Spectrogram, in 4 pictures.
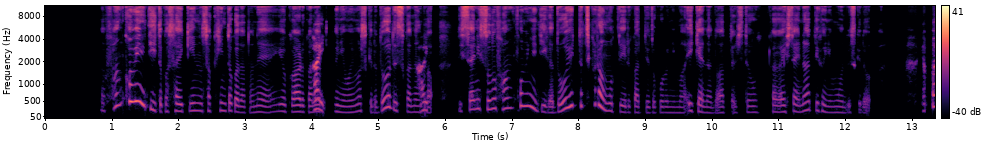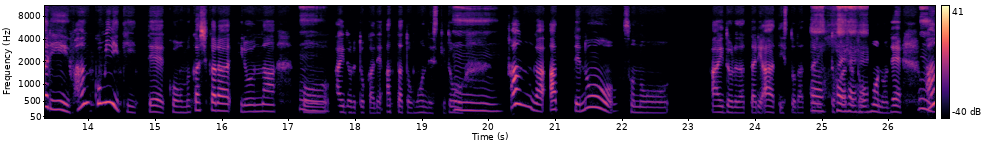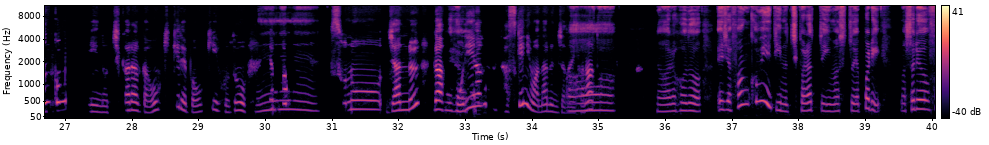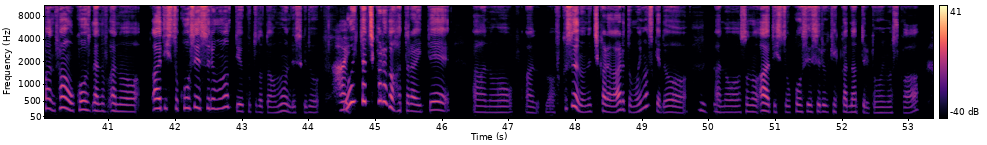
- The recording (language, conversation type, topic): Japanese, podcast, ファンコミュニティの力、どう捉えていますか？
- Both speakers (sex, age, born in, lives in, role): female, 20-24, Japan, Japan, host; female, 40-44, Japan, Japan, guest
- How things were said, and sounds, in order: other background noise; "コミュニティー" said as "コミニティー"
